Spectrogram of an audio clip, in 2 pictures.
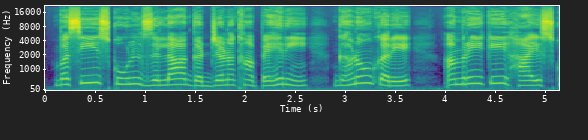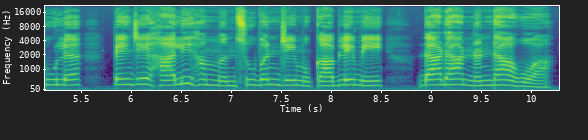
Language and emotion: Sindhi, neutral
